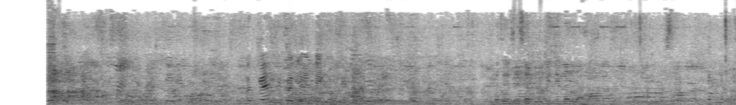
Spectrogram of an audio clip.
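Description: A second young woman talks and laughs close by.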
